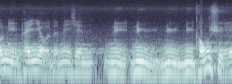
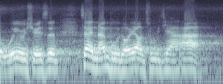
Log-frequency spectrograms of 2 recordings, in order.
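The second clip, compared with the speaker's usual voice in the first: ordinary talk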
